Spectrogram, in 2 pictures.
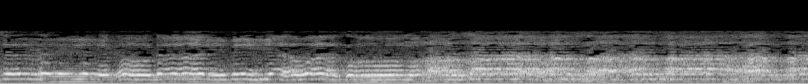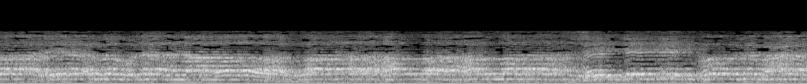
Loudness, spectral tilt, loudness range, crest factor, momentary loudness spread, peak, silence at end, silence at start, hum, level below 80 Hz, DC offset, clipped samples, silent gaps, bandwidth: -12 LUFS; -9 dB/octave; 2 LU; 12 dB; 3 LU; 0 dBFS; 0 s; 0 s; none; -48 dBFS; 9%; under 0.1%; none; 5 kHz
